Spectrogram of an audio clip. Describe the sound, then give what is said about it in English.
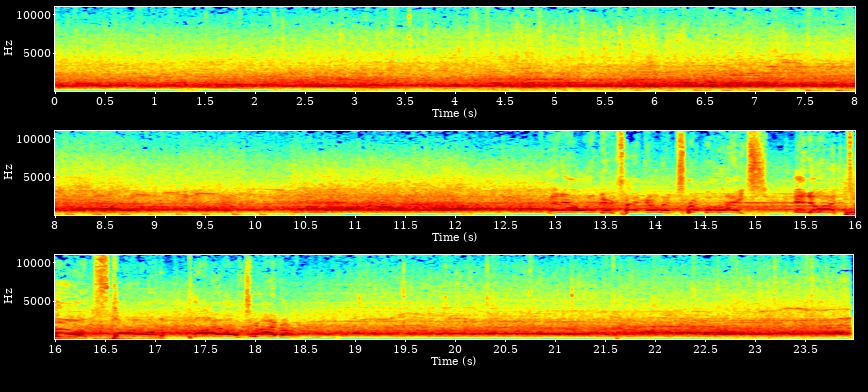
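A wrestling crowd roars throughout a double chokeslam, with a cluster of heavy slam thuds partway through under continuous cheering and a commentator's voice. “HBK back on his feet. Uh-oh. Oh my God! Double choke slam!”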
